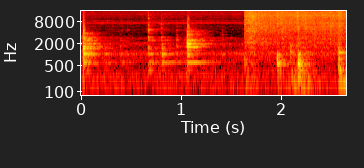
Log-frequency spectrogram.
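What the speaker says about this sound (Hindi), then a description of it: "अब ये जो ऑयल या थोड़ा सा उसको यखनी बची थी उसमें मैं अदरक लहसुन डाल के उसको फ्राई करूँगी" Ginger and garlic frying and being stirred in leftover oil and stock in a home kitchen pan, soft sizzling with light stirring clinks and scrapes, a louder burst of sizzle partway through, no talking.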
